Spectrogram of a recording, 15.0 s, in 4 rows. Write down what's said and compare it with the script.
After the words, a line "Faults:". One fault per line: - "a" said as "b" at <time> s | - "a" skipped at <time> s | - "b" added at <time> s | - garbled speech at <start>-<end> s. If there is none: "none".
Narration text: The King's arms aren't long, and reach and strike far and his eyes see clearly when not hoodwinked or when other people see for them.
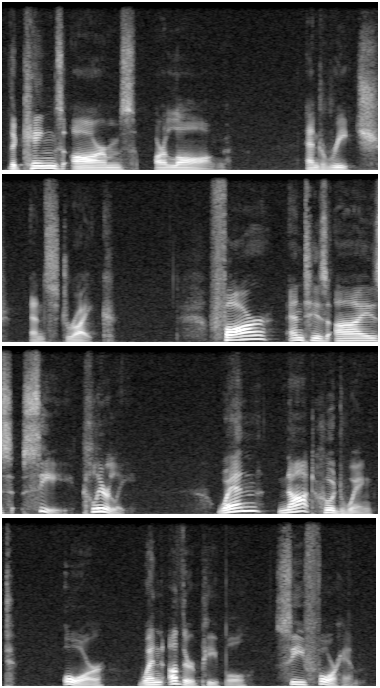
The King's arms are long, and reach and strike far and his eyes see clearly when not hoodwinked or when other people see for him.
Faults:
- "aren't" said as "are" at 1.5 s
- "them" said as "him" at 14.6 s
